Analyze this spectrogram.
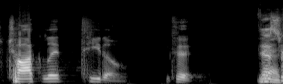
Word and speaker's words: Chocolatito: It's Chocolatito.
